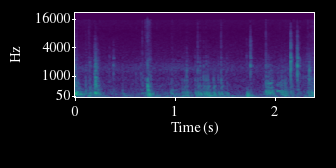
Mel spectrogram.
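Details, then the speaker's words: 2009 VW Golf whose interior lock button would lock but not unlock: scattered clunks at uneven gaps, locks cycling only when button pressed harder; intermittent central locking, button fault suspected. "nothing happens now at this point i could grab the scanner and check live data see if i had a signal from the button try to figure out where my problem was however look what happens when i press a little bit harder"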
